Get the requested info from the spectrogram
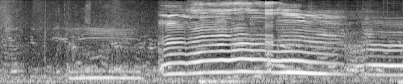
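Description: A toddler crying: a short whine, then a long drawn-out wail starting about a second and a half in that slowly falls in pitch.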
